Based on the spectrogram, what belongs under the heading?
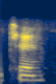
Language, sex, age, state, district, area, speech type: Maithili, male, 45-60, Bihar, Araria, rural, conversation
